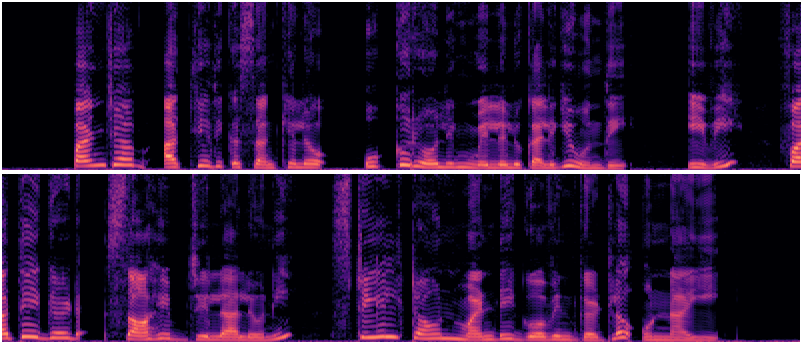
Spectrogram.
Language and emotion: Telugu, neutral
